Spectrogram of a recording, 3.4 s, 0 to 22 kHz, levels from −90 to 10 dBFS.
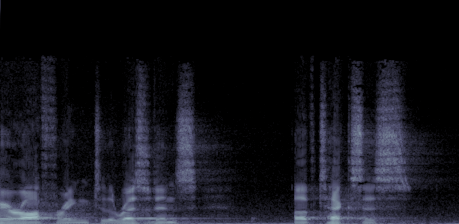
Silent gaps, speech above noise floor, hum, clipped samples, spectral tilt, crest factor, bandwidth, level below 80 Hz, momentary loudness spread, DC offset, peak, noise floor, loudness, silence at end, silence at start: none; 20 dB; none; under 0.1%; -3.5 dB/octave; 22 dB; 16.5 kHz; -52 dBFS; 11 LU; under 0.1%; -10 dBFS; -50 dBFS; -31 LUFS; 0 s; 0 s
